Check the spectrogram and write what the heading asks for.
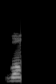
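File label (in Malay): "bongkong", Malay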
